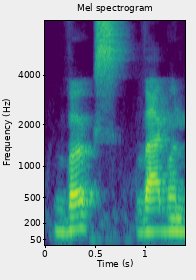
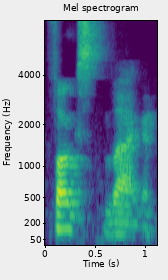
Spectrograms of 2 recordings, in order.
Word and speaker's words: Volkswagen: আমি নিজেও হয়তো বা একসময় Volkswagen বলতাম, দো ইট is start with sound, কিন্তু প্রোনাউন্সিয়েশনের সময় আপনাকে অবশ্যই সাউন্ড দিয়ে বলতে হবে Volkswagen।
